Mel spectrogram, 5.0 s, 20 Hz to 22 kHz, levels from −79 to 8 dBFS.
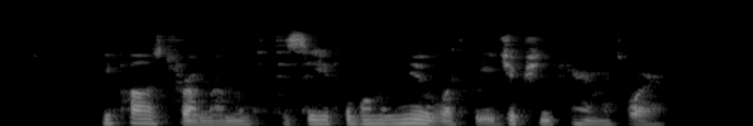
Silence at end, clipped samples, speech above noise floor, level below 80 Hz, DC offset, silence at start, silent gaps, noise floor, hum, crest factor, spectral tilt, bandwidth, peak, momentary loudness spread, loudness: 0.6 s; under 0.1%; 42 dB; -80 dBFS; under 0.1%; 0.7 s; none; -81 dBFS; none; 20 dB; -4.5 dB/octave; 8 kHz; -20 dBFS; 12 LU; -39 LUFS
